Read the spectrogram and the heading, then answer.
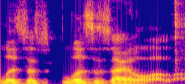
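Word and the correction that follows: Lae'zel: I have to see Lizelle. – Lizelle.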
